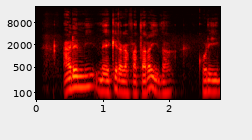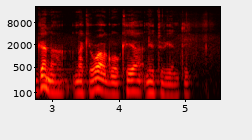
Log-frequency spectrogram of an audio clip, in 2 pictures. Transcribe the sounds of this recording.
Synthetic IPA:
aɾemimɛːkeɾaɣafataɾaiða | koɾiːɡananakewaːɡɔkʰeanjutuɾiɛnti

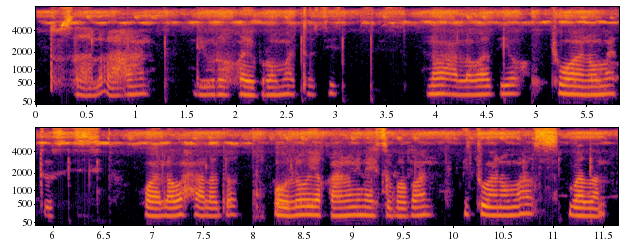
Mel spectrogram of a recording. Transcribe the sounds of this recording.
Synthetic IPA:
t̪ʰʊ̥saːlɐʔɐɦaːnd̪iɾɔfɐjbɾɔmat̪ʰɔsɪ | nɔːʕalɐβad̪ijɔt͡ʃuwanɔmat̪ʰɔsɪs | wɑːlɐβɐħaːlɐd̪ɔːd̪̚ɔːlɔːjɑqɑːnɔɪnɛjsɐβɐβaːnɪt͡ʃ̪wanɔmasbɐðɐn

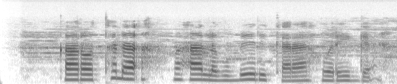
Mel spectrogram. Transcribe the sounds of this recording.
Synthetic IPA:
kʰaːɾɔːt̪ʰɐðɐwɑħɑːlɐɣʊbɛːɾɪkʰɐɾaːwɐɾɛːɡɐ

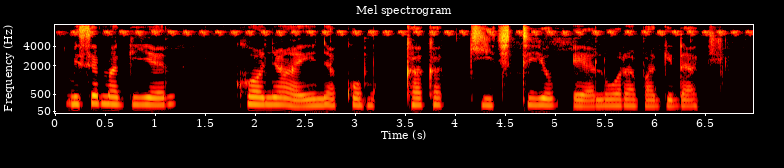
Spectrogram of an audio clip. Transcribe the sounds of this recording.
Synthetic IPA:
misemaɡɪɛnkʰɔɲɔaɪɲakomkakakʰit͡ʃtijoɛalwɔɾamaɡɪdaki̥

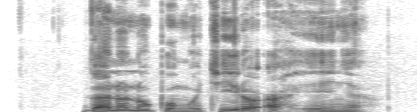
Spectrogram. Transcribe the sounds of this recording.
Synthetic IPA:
d̪a̰nɔnopoŋɡot͡ʃiɾɔʔaɦɪɲa

